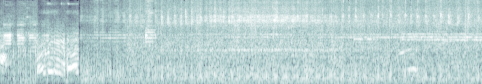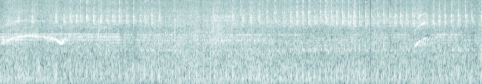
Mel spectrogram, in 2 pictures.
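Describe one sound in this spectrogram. Many motorcycle engines drone as the motorcycles ride along together.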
